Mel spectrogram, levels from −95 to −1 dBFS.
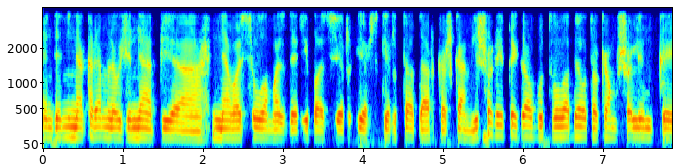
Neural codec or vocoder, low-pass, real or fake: codec, 16 kHz, 6 kbps, DAC; 3.6 kHz; fake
